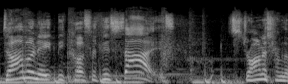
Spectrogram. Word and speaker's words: Strachan: Now, his name is spelt Strachan, like the Hall of Famer Strahan with a C, but it's pronounced Strahan.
